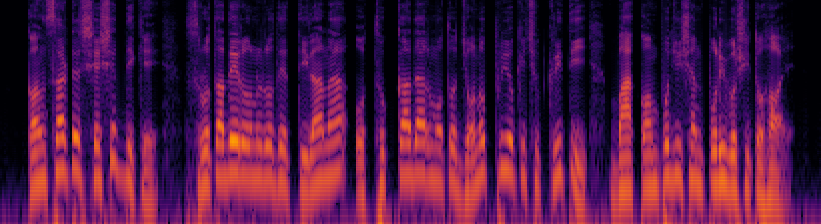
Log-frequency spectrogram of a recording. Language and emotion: Bengali, neutral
